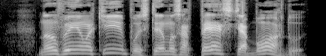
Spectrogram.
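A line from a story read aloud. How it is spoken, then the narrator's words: Men shouting from the rigging. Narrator (Portuguese): os homens que estavam nas vergas das velas gritaram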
